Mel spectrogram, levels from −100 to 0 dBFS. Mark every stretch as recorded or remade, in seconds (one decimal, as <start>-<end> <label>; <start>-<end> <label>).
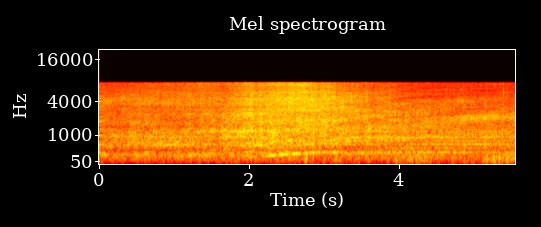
0.0-5.6 recorded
